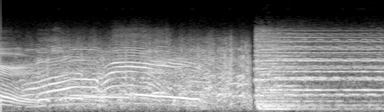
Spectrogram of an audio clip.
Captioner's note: crowd cheering; tense, dramatic music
